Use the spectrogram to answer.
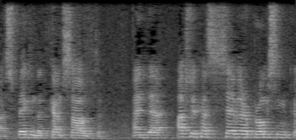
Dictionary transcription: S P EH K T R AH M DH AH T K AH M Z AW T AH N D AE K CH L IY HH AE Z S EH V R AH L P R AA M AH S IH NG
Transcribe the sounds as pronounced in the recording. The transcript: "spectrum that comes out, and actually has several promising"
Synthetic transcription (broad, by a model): S P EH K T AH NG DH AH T K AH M S AW T AH N D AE K CH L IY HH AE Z S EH V AH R P R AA M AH S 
